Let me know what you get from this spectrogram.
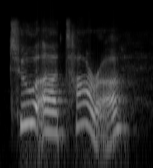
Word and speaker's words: Tuatara: I shall drop knowledge now, and it is pronounced Tuatara.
